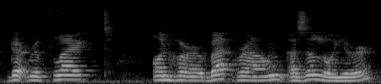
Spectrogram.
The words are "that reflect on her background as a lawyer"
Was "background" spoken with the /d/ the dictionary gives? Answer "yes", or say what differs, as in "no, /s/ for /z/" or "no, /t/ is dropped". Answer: yes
